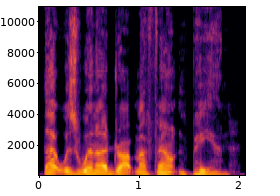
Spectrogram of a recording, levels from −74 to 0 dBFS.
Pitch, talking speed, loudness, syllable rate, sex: 145 Hz, 230 wpm, -16 LUFS, 5.2 syllables/s, male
